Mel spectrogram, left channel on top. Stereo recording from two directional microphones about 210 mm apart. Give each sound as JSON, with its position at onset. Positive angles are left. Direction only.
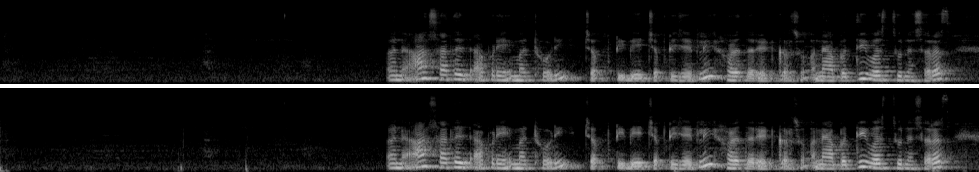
{"t": 3.8, "sound": "a woman's voice", "side_deg": 5}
